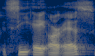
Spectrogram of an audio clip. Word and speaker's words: cars: is a sneaky one we often think that plurals end with s but phonetically they end with Z like cars it's not cars c a RS multiple like a multiple of automobile it's not cars it's cars that s is actually a z sound your plurals plurals especially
